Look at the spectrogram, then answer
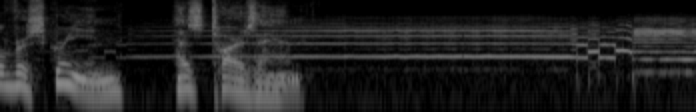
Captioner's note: Tarzan bellows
